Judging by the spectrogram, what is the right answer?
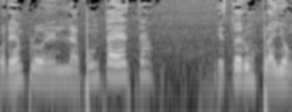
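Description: Noticeable background noise runs beneath a man speaking at a high pitch. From Colombian Caribbean coast, Sincelejo. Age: 40s. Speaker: artisan and fisherman. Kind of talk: interview testimony.

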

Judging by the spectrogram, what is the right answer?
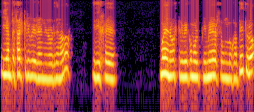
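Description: Fairly even in intonation, the delivery runs at a fairly quick pace. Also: woman. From Cádiz, Andalusia, Spain. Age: 20s. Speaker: author and basketball writer. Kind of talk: radio interview. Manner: halting, repeats words.

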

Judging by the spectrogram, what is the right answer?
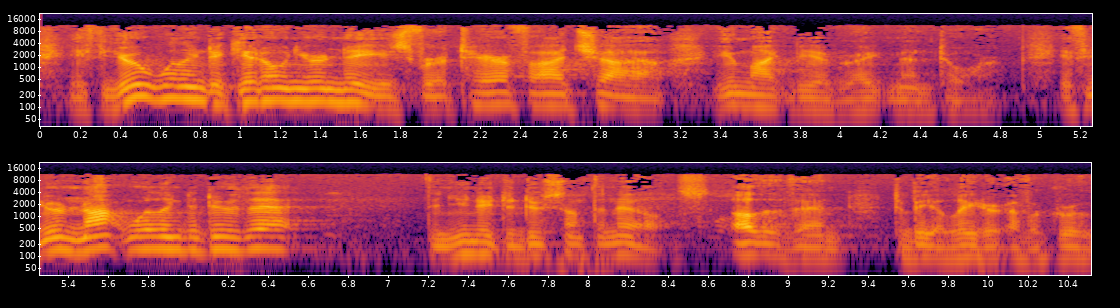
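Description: A man's medium-pitched voice swings very widely in pitch as he talks at a moderate pace. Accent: Southern US. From US South. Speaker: motivational speaker. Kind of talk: motivational speech.

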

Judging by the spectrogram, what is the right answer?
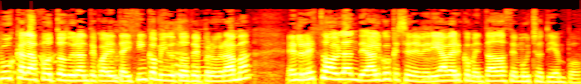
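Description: A woman talks at a fairly quick pace and medium pitch. Her pitch varies in an ordinary way over noticeable background noise. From Andalusia. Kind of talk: scripted narration.

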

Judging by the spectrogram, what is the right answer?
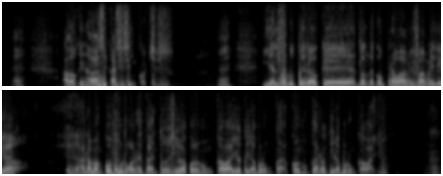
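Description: A fairly high-pitched man talks at a fairly quick pace with big swings in loudness, ordinary pitch variation and long, frequent pauses, in a dry, close sound with no echo. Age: 60s. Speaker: physician and medical historian. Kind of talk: talk at a cultural discussion group. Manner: halting.

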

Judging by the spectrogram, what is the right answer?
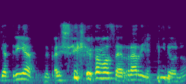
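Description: Music plays in the background as a woman speaks in an Argentine Rioplatense accent. Her pace is fairly slow and her intonation lively. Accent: Rioplatense Argentine Spanish with voseo. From Argentina, Buenos Aires. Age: 50s. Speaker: psychologist. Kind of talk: interview.

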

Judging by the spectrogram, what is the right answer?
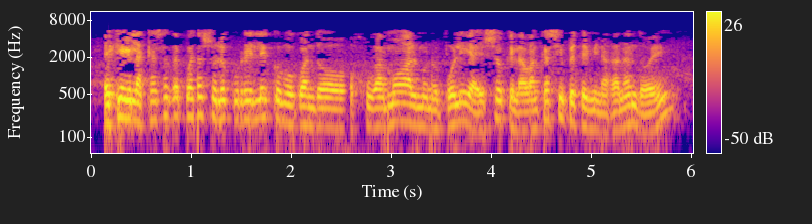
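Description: Against noticeable background noise, a woman with a fairly low pitch talks at a very fast pace with lively intonation and hardly any pauses. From Andalusia, Spain. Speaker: radio co-host providing stats and social media. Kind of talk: casual radio chat.

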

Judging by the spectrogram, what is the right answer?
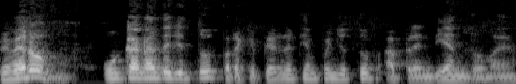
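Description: A man with a Costa Rican accent speaks with lively intonation. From Costa Rica, rural north and south. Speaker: podcast host. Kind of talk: casual chat.

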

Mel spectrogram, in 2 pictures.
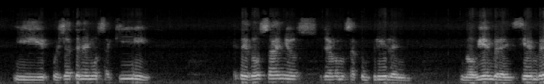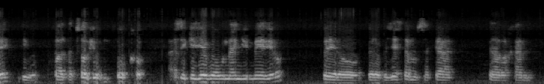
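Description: Fairly even in intonation, a man speaks at a fairly high pitch. His pace is fairly slow, with long, frequent pauses. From Mexico, Aguascalientes. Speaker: physical therapist. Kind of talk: interview. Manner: repetitive, halting.

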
